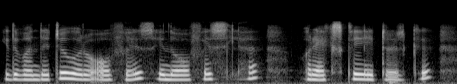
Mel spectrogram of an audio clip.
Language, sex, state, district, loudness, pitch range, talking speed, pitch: Tamil, female, Tamil Nadu, Nilgiris, -15 LUFS, 220-265 Hz, 120 wpm, 235 Hz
